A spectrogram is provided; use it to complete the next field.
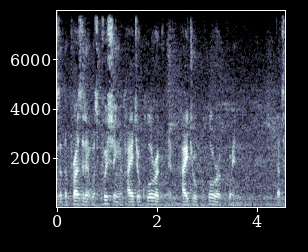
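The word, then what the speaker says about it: hydroxychloroquine: So one of the drugs that the president was pushing, hydrochloroquine, that's how it's properly pronounced, apologies.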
